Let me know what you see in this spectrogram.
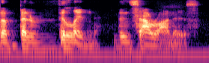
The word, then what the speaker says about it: Sauron: The original King Kong going against Sauron... Am I mispronouncing it? I'm sorry. – Sauron. Sauron from the Lord of the Rings trilogy.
